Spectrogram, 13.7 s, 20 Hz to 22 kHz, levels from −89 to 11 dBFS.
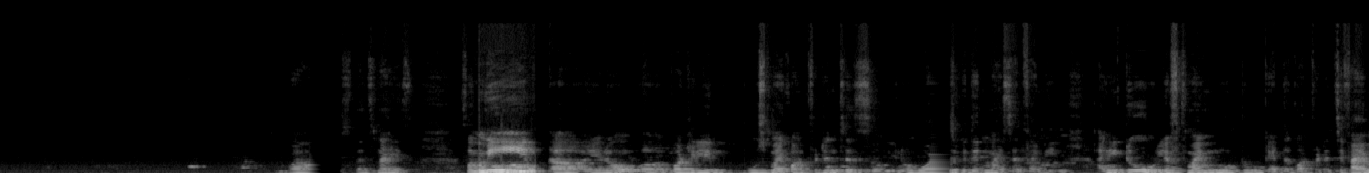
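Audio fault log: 3.09 to 3.43 s, long network dropout: the speech likely lost about a third of a second of packets. The last sound is stretched into a fading buzz for roughly 0.3 s, then near-silence, and the speech resumes further on with that stretch missing.
4.79 to 5.35 s, sudden gain jump: the level of the speech and the background noise together abruptly rises by about 12 dB with no ramp, likely a digital gain step applied between samples, before "uh you".
9.31 to 9.52 s, long network dropout: after "is uh you know" roughly 0.2 s of speech is likely lost in transit. The receiver fills the entire gap with a decaying buzz, no silence, and the speech jumps ahead to "within myself I mean".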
